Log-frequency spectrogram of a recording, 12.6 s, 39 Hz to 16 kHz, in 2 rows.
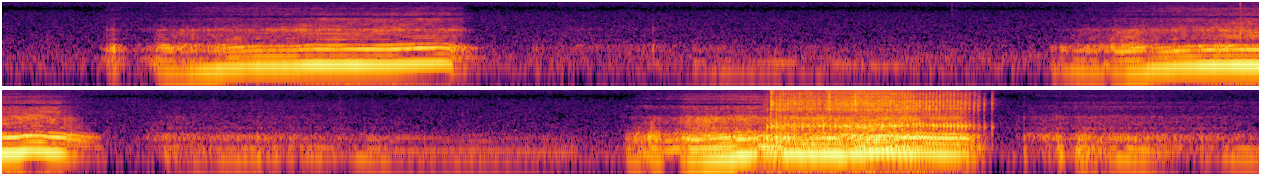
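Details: An adult man (husband) snoring: three loud, rough, drawn-out snores at about 14 a minute with quieter breathing between, the last harsh and rattling.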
